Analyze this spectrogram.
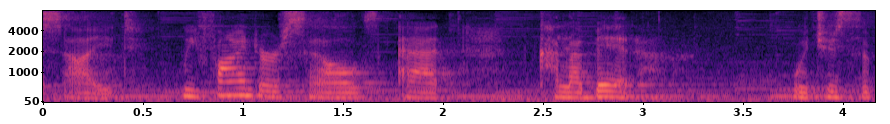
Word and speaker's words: Kalabera: here at this site we find ourselves at Cala betta which is the pronunciation in tomorrow but that particular word comes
